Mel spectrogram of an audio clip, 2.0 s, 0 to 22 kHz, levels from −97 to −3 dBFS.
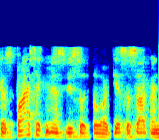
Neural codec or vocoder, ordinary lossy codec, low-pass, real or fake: codec, 16 kHz, 8 kbps, FreqCodec, larger model; AAC, 24 kbps; 5.4 kHz; fake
